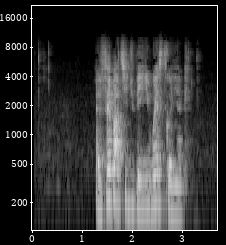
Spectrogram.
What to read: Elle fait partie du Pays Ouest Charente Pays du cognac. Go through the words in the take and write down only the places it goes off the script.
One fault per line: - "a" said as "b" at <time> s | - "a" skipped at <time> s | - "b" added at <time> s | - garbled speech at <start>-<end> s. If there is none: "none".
- "Charente Pays du" skipped at 2.7 s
